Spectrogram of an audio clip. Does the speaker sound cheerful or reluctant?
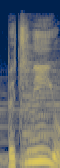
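reluctant. It sounds hesitant and displeased. The person is actually unhappy about it. "別にいいよって言われるのだったら全然違う"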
